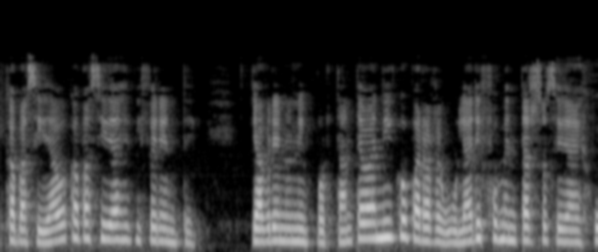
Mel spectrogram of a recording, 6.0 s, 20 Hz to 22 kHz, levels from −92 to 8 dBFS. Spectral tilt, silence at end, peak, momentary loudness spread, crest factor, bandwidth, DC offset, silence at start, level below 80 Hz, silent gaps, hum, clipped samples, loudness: -6.5 dB/octave; 0 s; -4 dBFS; 7 LU; 16 dB; 8.2 kHz; under 0.1%; 0.1 s; -60 dBFS; none; none; under 0.1%; -20 LUFS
